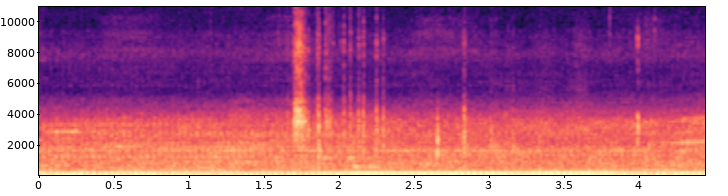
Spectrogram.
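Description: Steady low background hum, with a low steady tone joining about halfway through, and a single brief click near the middle.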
